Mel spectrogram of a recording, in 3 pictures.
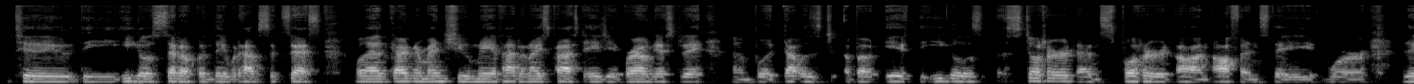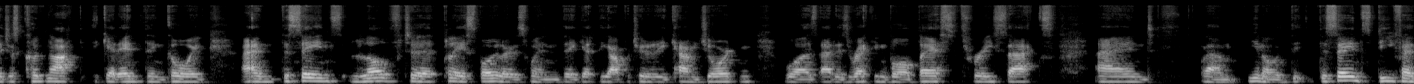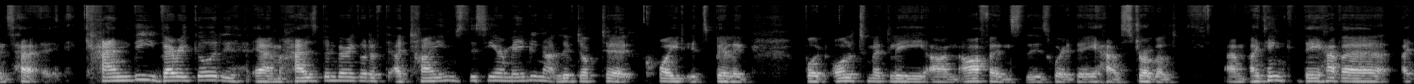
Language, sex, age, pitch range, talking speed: English, male, 20-39, 120-145 Hz, 160 wpm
